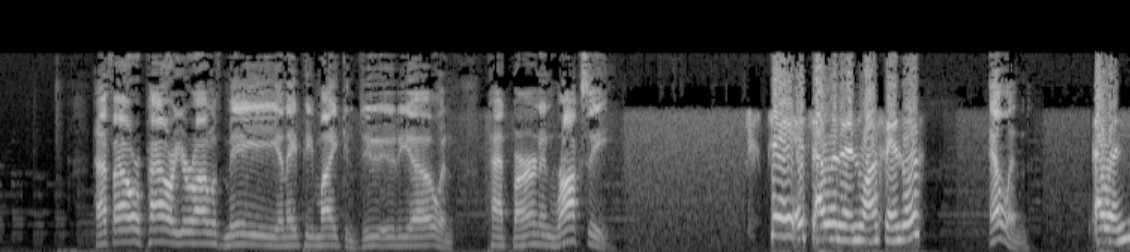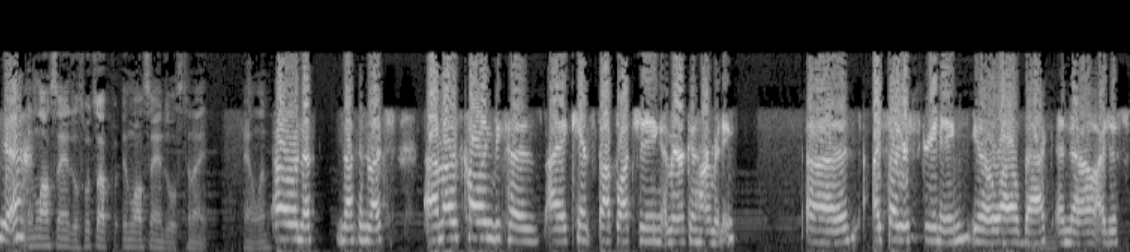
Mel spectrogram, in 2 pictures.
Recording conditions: phone line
